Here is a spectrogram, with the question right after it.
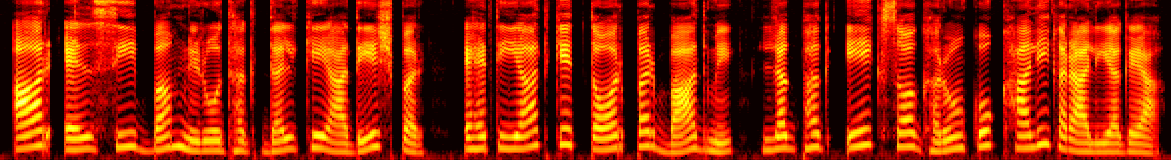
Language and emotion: Hindi, neutral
